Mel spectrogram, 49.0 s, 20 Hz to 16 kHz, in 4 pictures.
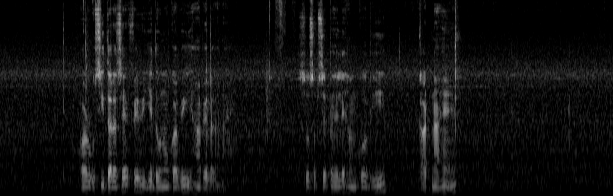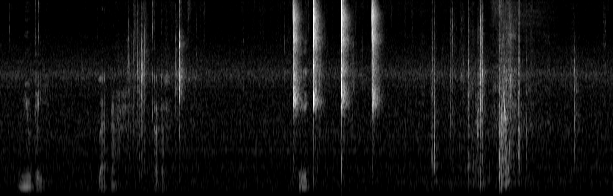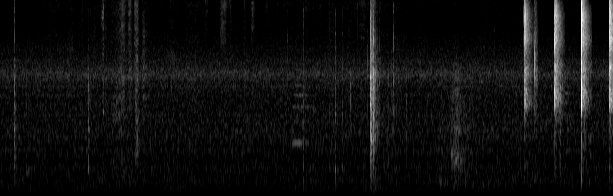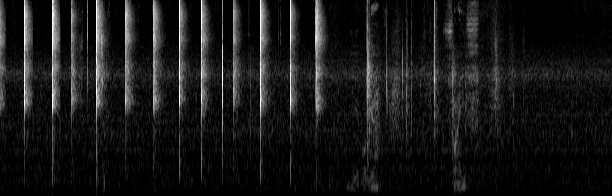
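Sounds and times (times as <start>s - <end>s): cable cutter snipping cable: 18.1s - 19.9s, 35.0s - 43.3s.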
